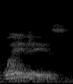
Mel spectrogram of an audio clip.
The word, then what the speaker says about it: jueves: So for jueves, okay, which is what? That's Thursday, right? Okay. Yeah. Okay. Jueves is with a J, but it's pronounced ha.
